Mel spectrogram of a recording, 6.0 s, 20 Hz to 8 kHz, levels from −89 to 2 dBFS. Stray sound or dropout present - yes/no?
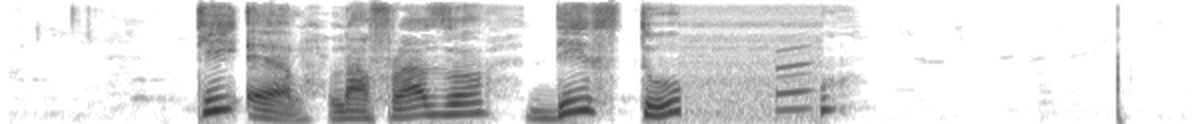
yes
